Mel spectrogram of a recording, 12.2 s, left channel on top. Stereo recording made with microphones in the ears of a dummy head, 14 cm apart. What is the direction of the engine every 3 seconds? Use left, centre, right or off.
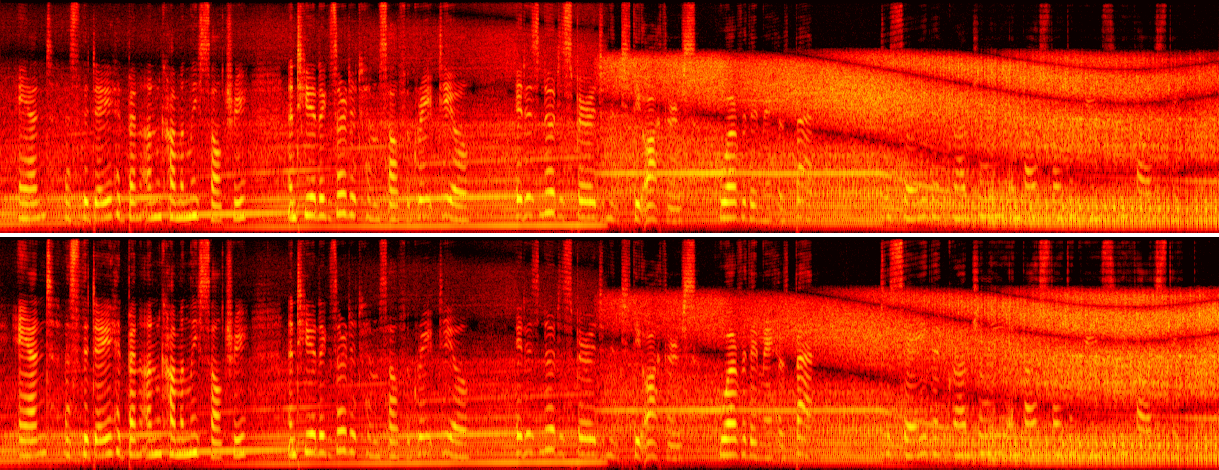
left, left, left, centre.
